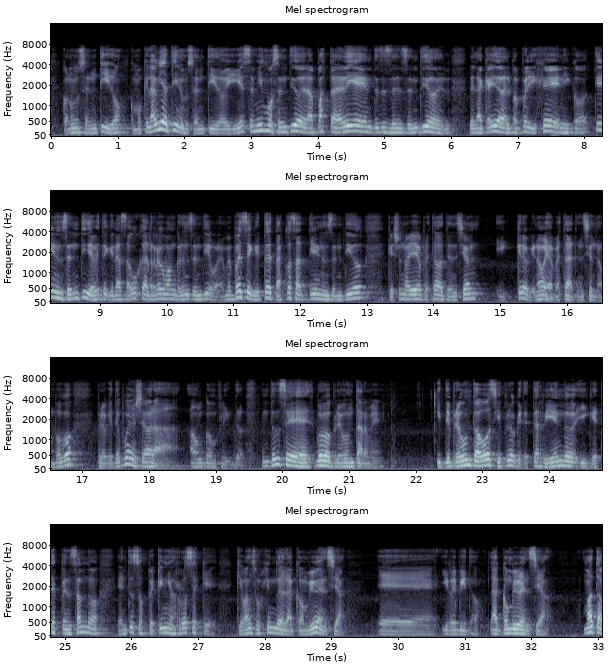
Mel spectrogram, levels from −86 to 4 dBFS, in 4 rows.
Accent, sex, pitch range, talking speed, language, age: Argentinian, male, 120-160 Hz, 205 wpm, Spanish, 20-39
